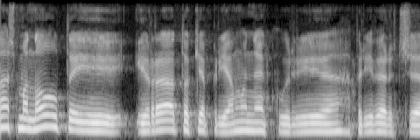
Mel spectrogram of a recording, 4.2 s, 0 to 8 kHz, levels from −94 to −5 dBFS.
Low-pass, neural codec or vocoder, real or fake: 7.2 kHz; codec, 16 kHz, 16 kbps, FunCodec, trained on LibriTTS, 50 frames a second; fake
